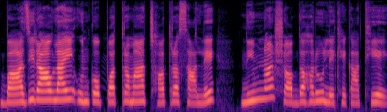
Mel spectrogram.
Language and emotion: Nepali, neutral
